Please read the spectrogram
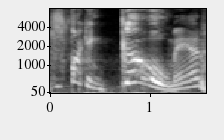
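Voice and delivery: stretched-out, high-pitched yell. Retelling a panic attack while shopping: retelling own yelling. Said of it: "I was yelling at her and saying".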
